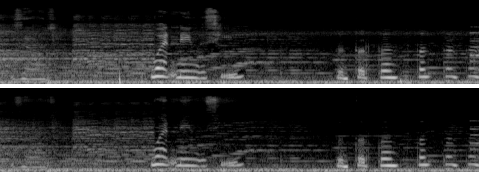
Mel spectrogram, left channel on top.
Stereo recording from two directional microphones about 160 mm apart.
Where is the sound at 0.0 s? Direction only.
10° left (ahead or behind).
